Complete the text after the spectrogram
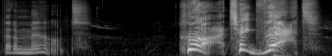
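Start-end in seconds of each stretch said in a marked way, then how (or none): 1.8-3.2 gloating shout. Real, not acted. Gloating over killing birds.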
